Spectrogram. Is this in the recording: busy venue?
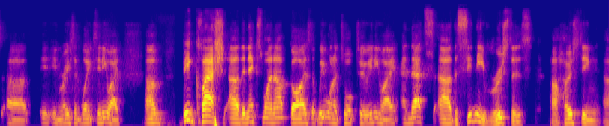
no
